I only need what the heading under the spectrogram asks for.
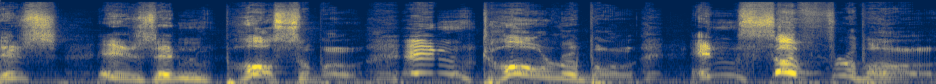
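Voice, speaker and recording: In a put-on character voice, a man talks at a high pitch and a fairly slow pace. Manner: gruff, exasperated.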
